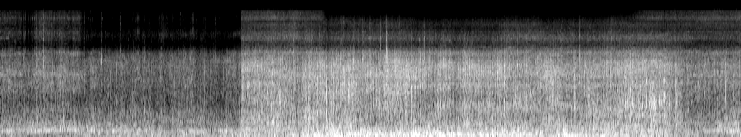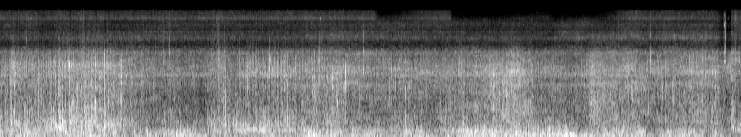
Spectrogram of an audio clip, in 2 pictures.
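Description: Wind buffeting the camera microphone over the rumble and rattle of a mountain bike rolling down a dirt trail. It gets louder and rougher about five seconds in, then swells and eases in gusts.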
